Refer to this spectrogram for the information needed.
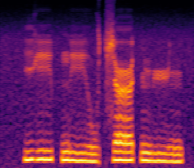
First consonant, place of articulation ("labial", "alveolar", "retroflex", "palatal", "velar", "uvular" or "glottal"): palatal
